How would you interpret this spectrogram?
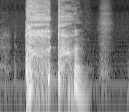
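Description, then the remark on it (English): A harsh coughing fit: two loud, raspy coughs in quick succession, then a softer, breathy cough trailing off after a brief pause. “And when you have a coughing fit coming on, rejoice.”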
